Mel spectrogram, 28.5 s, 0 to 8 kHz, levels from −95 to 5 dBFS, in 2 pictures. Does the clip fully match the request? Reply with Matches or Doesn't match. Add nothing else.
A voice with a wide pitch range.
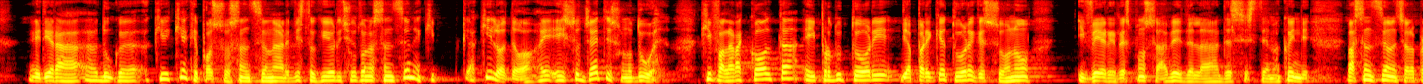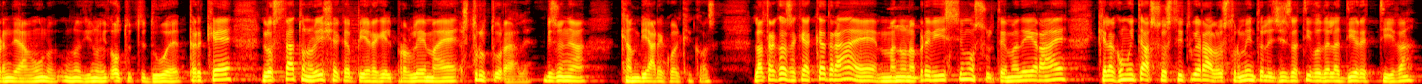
Doesn't match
